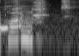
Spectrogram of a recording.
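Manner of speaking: conduct as CON-duct, full o up front; first-syllable stress. Shown as a demonstration. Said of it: "the first syllable is stressed".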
